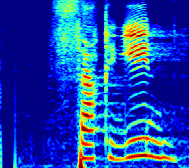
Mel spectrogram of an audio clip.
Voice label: "blanco", Q'anjob'al

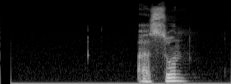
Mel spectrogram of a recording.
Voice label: "nube", chuj

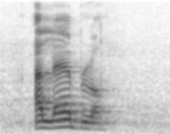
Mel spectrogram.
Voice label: "ALEEBLO" sigan por delante, Ishir Chamacoco

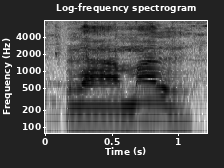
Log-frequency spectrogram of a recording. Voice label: Nawat palabras mar; pipil

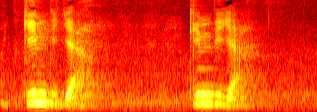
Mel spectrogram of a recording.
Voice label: pienar, Nasa Yuwe; paez

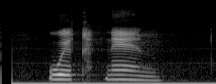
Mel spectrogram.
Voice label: "Adornarlo", Sakapulteko

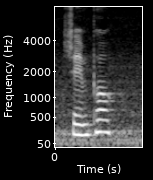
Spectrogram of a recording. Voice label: "intestinos", mazahua

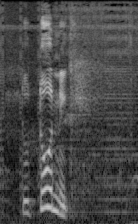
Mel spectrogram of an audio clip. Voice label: Nawat palabras caliente; pipil

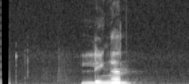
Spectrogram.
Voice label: "estar de pie", chuj

